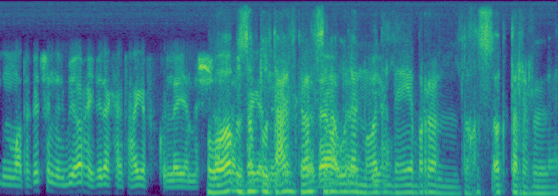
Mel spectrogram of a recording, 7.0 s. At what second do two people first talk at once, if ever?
2.6 s

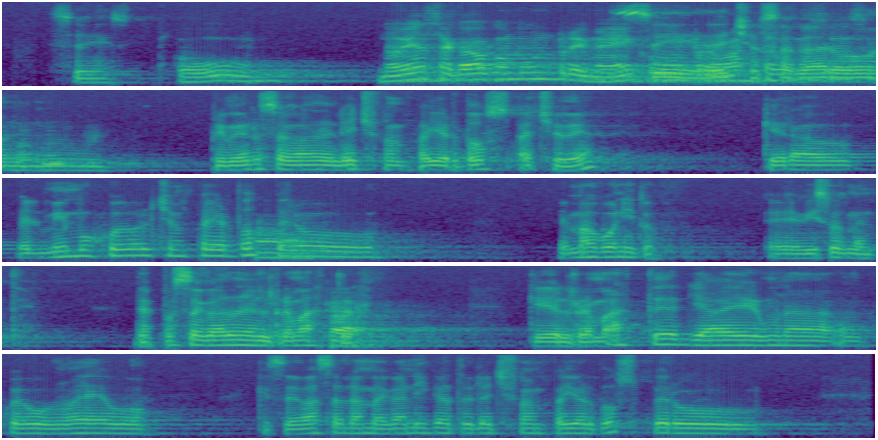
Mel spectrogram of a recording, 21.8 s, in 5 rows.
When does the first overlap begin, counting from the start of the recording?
3.1 s

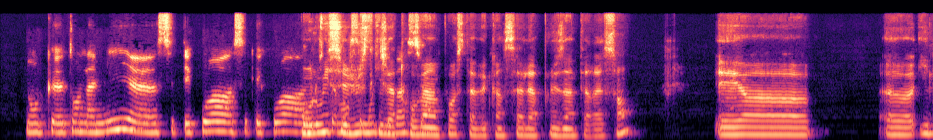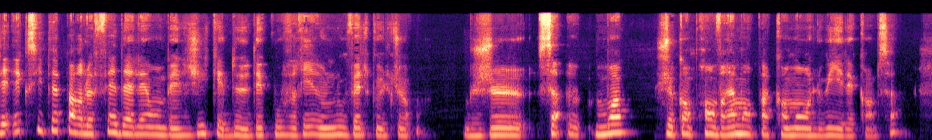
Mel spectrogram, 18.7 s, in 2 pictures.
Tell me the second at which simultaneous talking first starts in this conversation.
3.0 s

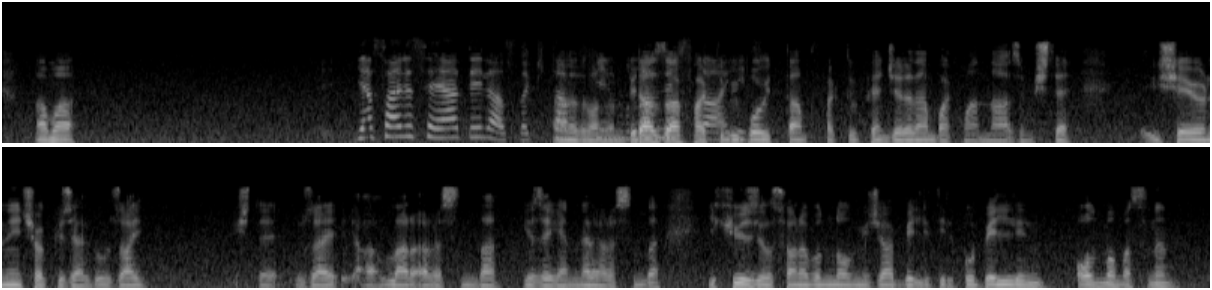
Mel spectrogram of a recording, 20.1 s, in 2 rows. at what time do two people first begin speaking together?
4.6 s

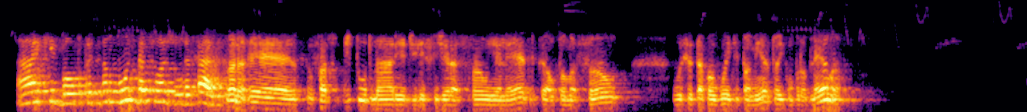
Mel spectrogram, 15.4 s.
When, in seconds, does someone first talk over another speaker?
none

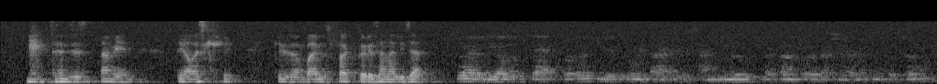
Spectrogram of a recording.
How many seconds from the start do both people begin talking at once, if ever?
none

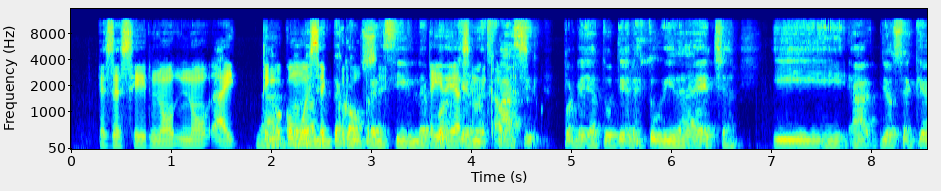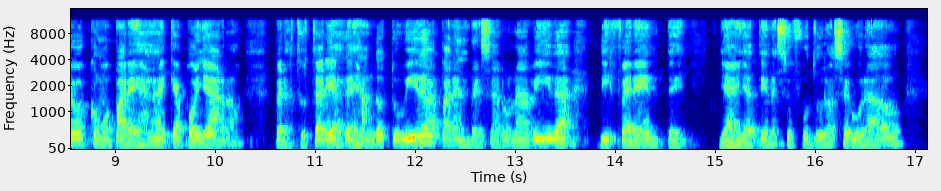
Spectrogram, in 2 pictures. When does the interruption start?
1.9 s

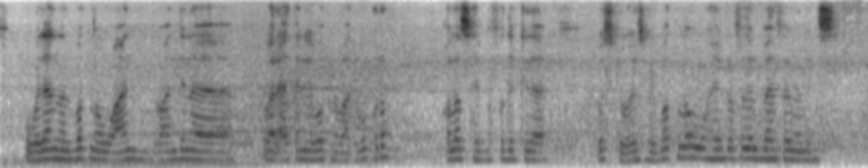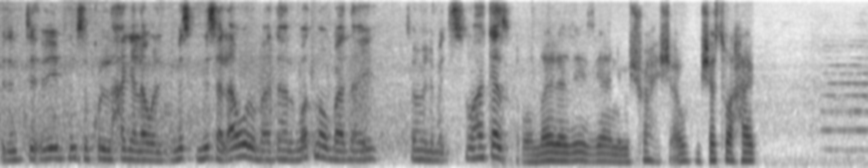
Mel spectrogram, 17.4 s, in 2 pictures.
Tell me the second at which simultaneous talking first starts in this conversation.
none

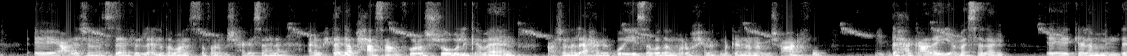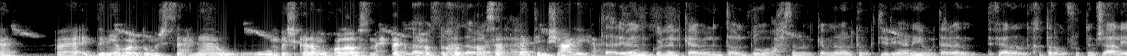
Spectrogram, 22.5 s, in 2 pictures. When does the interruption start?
15.3 s

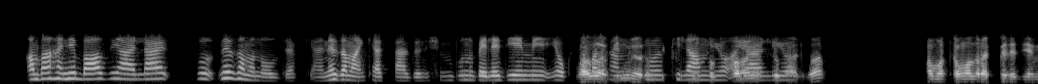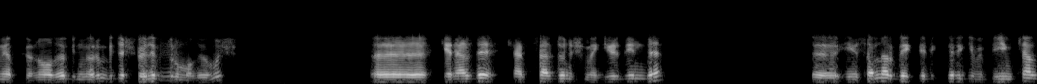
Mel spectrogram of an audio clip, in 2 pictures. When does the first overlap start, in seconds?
5.8 s

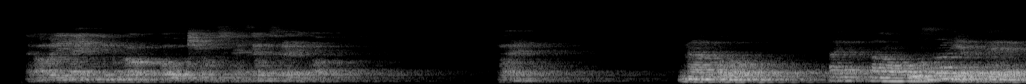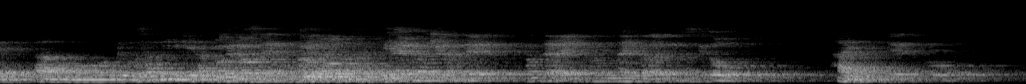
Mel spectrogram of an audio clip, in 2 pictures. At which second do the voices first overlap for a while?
12.4 s

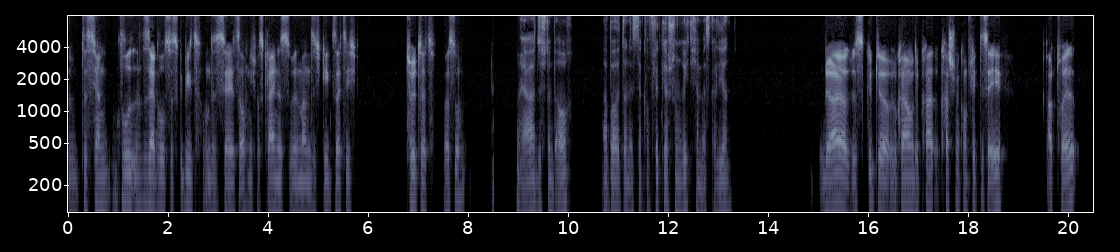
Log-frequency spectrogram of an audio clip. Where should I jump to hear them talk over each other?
none

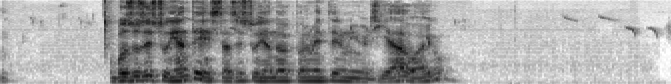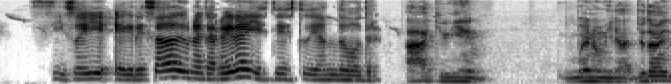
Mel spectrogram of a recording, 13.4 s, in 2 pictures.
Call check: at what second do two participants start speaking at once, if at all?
none

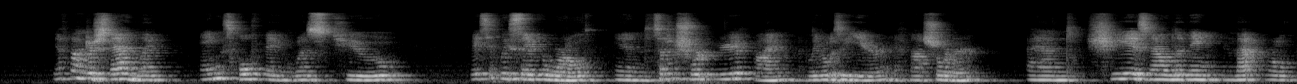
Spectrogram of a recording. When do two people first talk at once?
none

